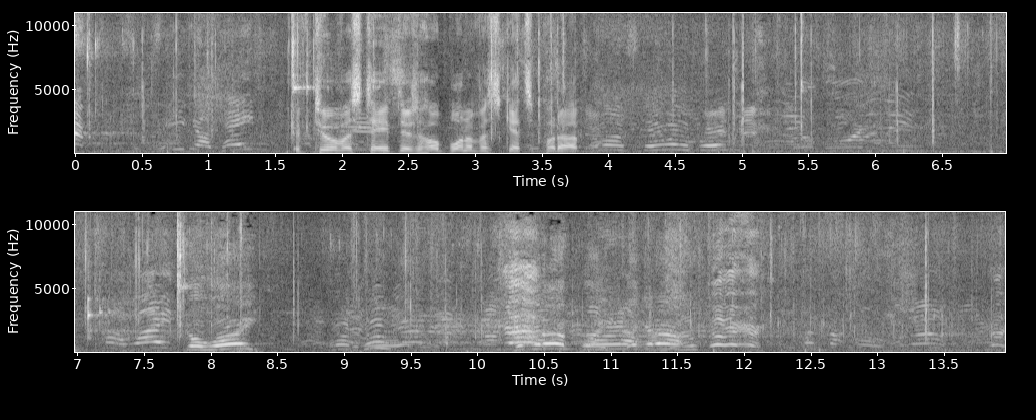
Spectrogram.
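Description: Lacrosse sticks clack against each other.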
